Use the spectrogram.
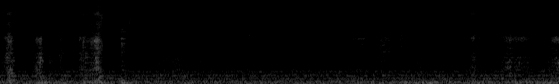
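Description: A graphite pencil sketches lines across a large white paper sheet mounted on a flat board on an easel. Quiet, dry scratching strokes come in short bursts at first, ease into a soft steady rubbing, then pick up again with brighter scratches over a low background rumble.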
